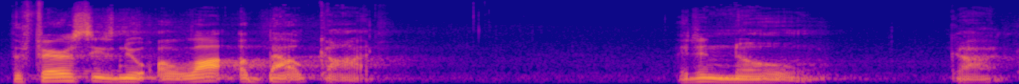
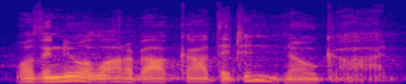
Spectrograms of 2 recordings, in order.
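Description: First: "knew a lot" level, long pauses before "didn't know" and "God"; slow emphatic repeat. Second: "knew" said quickly, "didn't know God" dropped much softer; stress on know. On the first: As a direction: pause then drop on "God". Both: Shown as a demonstration. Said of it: "let me say that one more time".

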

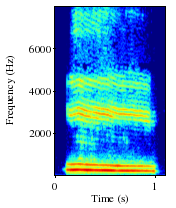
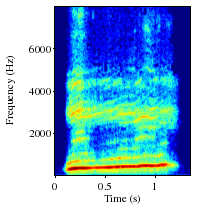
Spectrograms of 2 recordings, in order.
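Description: First: "ee" easing down on the out-breath; exhalation phonation. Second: Loud, high rising "ee" on an in-breath; inhalation phonation. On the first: Clinician repeats the exercise, exhaled descending "ee". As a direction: let a long "ee" sink as you breathe out. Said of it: "come back down on that exhalation". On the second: Clinician repeats the exercise, high inhaled "ee". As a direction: pull "ee" up high while breathing in. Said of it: "produce voice on an inhalation". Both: Shown as a demonstration.

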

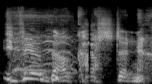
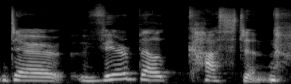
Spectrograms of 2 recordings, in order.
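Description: First: Slow German, a bit more serious; Wirbelkasten, drawn out with mock gravity; German word. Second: Slow careful German pronunciation; German word. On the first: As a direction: say Wirbelkasten slowly, laughing into it. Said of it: "German is serious". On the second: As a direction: spell out der Wirbelkasten slowly. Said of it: "Oh, my mom would be so ashamed". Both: Shown as a demonstration.

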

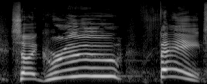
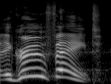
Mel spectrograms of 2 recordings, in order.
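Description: First: Drawn out, high and slow, hammed-up swoon; milk the fainting for laughs; mock-dramatic swoon. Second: Said in the usual way. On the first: Shown as a demonstration. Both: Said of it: "Sorry, I added that".

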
